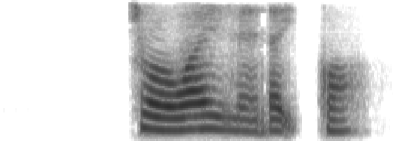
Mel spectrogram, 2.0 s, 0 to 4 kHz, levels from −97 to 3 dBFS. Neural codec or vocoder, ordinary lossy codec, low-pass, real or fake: codec, 16 kHz, 1 kbps, FunCodec, trained on Chinese and English, 50 frames a second; AAC, 16 kbps; 3.6 kHz; fake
